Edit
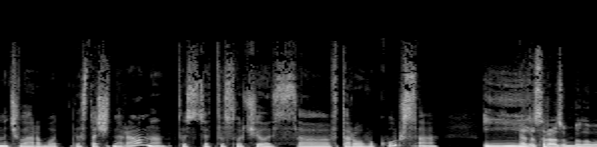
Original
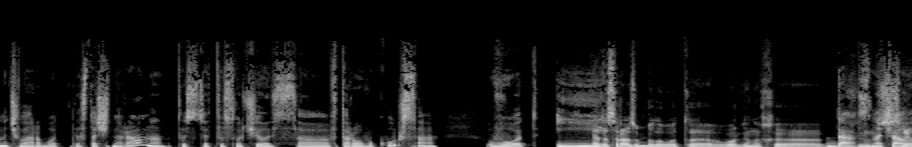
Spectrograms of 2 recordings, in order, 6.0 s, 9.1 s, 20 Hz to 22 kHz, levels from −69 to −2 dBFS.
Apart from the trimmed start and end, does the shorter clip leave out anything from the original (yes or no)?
yes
